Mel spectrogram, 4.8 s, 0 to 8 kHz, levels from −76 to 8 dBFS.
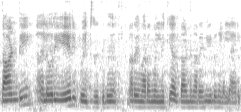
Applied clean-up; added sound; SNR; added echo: none; none; none; none.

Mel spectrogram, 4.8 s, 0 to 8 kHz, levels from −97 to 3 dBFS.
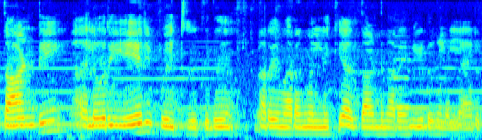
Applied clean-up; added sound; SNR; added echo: none; Wind instrument, woodwind instrument; 15 dB; none.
